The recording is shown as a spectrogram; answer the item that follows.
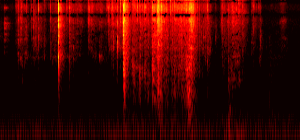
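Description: Plastic wrapping on a Funko Soda can being torn open and crinkled by hand: a sharp click about a second in, then a few seconds of tearing and rustling.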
